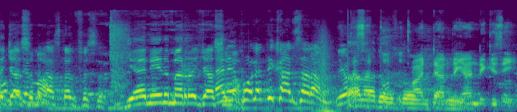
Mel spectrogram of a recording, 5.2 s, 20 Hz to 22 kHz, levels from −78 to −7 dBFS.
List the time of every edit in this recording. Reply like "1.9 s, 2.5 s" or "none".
3.5 s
